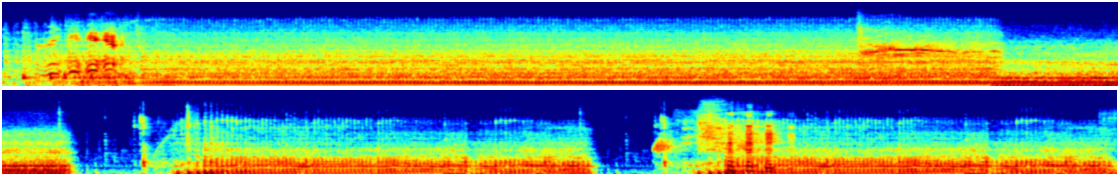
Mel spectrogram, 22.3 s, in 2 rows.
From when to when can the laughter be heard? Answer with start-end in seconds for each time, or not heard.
0.3-1.2, 8.6-10.0, 17.6-19.1.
